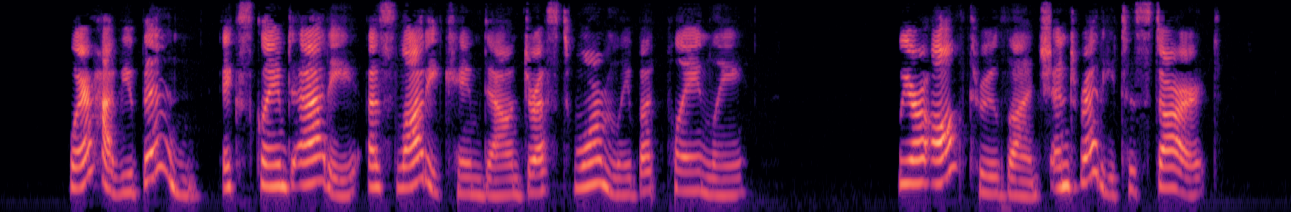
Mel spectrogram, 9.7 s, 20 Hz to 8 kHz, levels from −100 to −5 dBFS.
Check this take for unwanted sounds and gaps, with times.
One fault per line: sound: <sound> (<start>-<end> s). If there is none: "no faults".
no faults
